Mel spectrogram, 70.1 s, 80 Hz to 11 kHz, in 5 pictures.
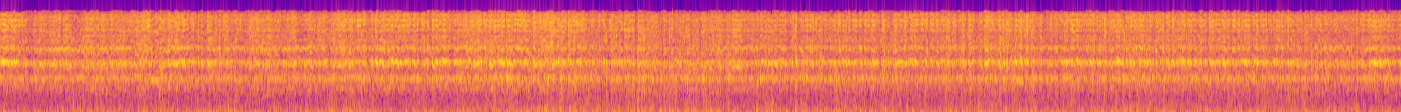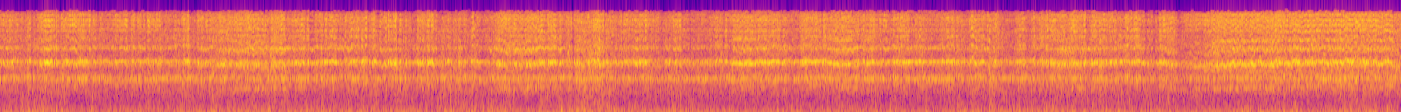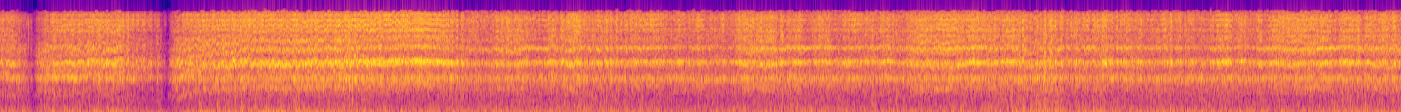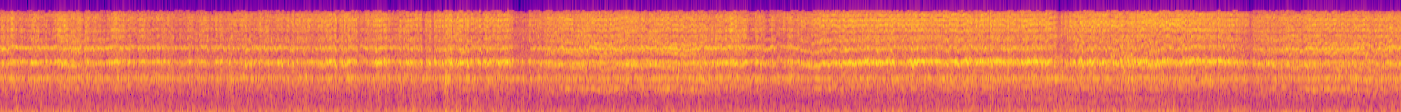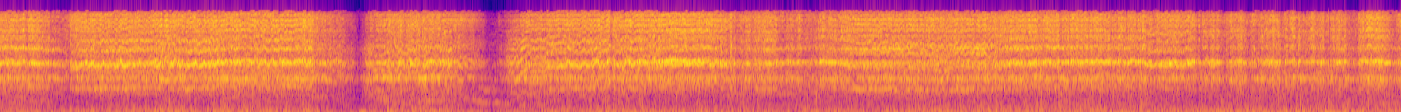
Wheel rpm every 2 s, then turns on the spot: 220, 230, 230, 220, 230, 230, 220, 240, 230, 230, 230, 230, 230, 190, 110, 180, 230, 230, 230, 230, 230, 220, 230, 230, 220, 230, 220, 220, 210, 150, 120, 210, 220, 230, 230.
none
